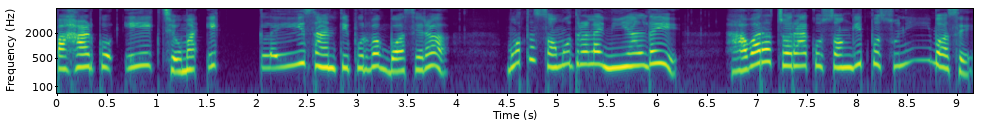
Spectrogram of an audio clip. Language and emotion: Nepali, happy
